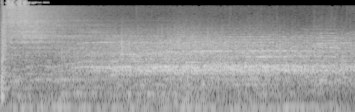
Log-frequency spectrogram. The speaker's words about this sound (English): I guess the clapping should have given it away, but now the dark figures around us rose to their, well, feet, I suppose.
